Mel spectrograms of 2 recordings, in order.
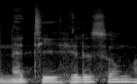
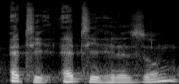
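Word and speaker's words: Etty Hillesum: Glaube diese jüdische Frau, die freiwillig ins KZ gegangen ist, obwohl sie hat fliehen können, die heißt Netti Hillsum. Habe ich das richtig ausgesprochen? Etiesum.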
